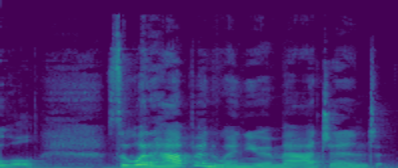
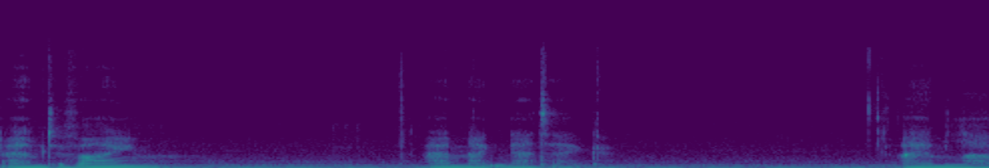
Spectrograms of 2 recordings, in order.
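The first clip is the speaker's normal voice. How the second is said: soft, lower whisper; whispered affirmations; 4 semitones lower, 13 dB quieter than usual. Acted. Coach repeating affirmations to lock them in, whispered. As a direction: hush each line into place.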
